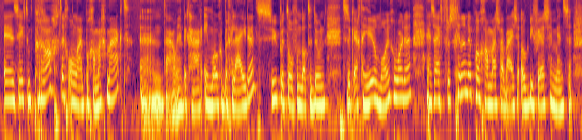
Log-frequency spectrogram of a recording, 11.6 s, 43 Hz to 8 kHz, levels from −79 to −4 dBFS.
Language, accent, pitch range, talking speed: Dutch, Dutch, 155-195 Hz, 200 wpm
